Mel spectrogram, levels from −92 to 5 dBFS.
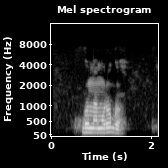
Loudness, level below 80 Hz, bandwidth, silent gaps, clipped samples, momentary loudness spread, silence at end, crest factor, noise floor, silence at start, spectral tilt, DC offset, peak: -15 LUFS; -60 dBFS; 4.8 kHz; none; under 0.1%; 8 LU; 0.7 s; 14 dB; -57 dBFS; 0.55 s; -11 dB/octave; under 0.1%; -2 dBFS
